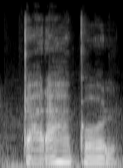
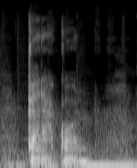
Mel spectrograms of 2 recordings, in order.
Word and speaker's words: caracol: en tapiz en caracol fijémonos en caracol nosotros no decimos caracol o caracol verdad nosotros decimos caracol por lo tanto decimos caracol la última sílaba es la palabra aguda y estas palabras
